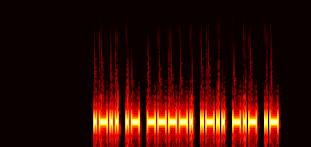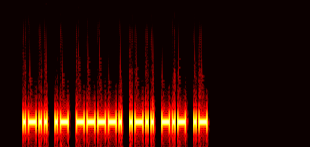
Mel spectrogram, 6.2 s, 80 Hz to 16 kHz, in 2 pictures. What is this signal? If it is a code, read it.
Morse code, heard as a keyed tone, about 42 wpm, 700 Hz. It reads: LA9LKA LA9LKA
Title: DXCC-100 Call Signs - 6 Characters - Repeated 2x - 45wpm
